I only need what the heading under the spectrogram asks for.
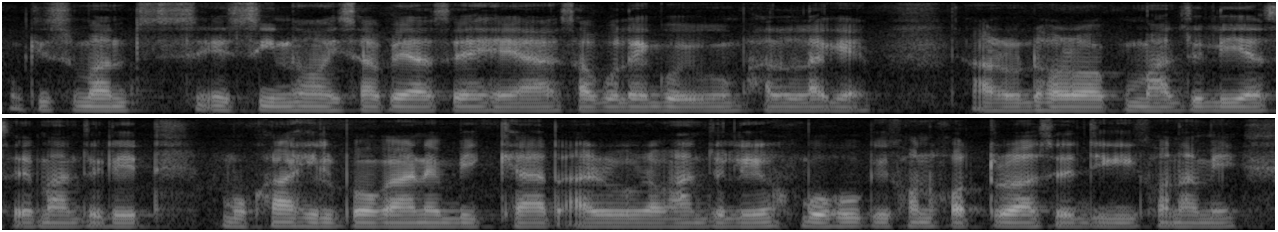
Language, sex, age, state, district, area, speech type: Assamese, male, 30-45, Assam, Biswanath, rural, spontaneous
